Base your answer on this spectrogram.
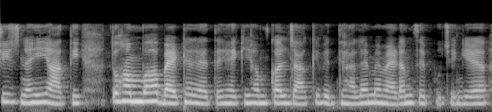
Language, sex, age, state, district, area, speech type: Hindi, female, 18-30, Madhya Pradesh, Gwalior, urban, spontaneous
